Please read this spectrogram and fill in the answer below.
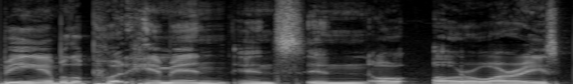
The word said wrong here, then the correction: Oruwariye: God, I was laughing. – Oruwariye. – I know how to say it. Right? I know how to say it. My mouth just doesn't move that way.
